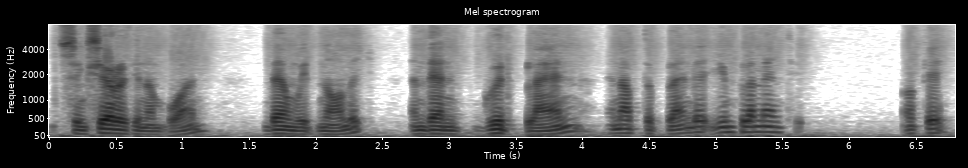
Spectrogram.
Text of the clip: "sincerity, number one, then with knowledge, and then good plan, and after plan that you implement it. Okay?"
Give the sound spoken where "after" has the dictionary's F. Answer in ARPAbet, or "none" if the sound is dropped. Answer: P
